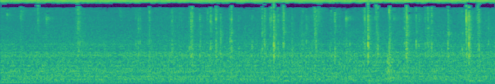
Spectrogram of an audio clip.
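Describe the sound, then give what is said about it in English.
Typing on a computer keyboard: many rapid, faint keystrokes clatter steadily over a constant background hiss. “So now we're going to attempt to watch me type this in.”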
